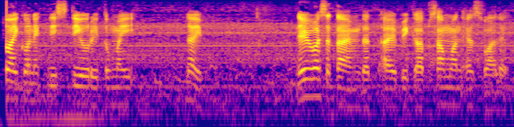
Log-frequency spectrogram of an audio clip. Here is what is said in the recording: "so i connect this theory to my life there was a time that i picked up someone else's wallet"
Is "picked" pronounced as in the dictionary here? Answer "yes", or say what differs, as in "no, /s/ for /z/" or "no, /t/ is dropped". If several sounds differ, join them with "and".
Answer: no, /t/ is dropped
